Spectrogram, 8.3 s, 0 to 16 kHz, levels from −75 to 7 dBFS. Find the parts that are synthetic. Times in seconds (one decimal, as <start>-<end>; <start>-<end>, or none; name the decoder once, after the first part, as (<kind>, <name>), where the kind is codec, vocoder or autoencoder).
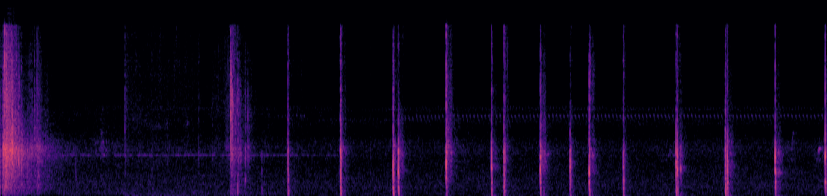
0.0-1.8 (vocoder, BigVGAN v2); 2.4-8.3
